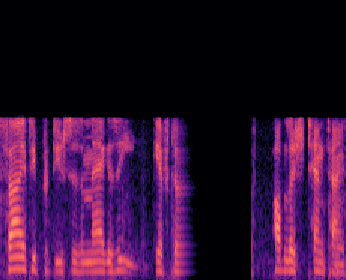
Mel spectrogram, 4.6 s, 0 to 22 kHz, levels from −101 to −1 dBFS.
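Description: Noise suppressor artifacts run through the whole clip. The suppressor pulls the steady background down by about 18 dB in each band, frame by frame. The noise dips between phrases and swells under them. The band stops near 4 kHz, which fits narrowband G.711 call coding.

From 1.77 to 2.08 s comes speech cut by the noise suppressor. It mistakes part of the speech for noise and turns it down by up to about 19 dB. For roughly 150 ms the sound goes faint and swallowed.

From 2.36 to 3.41 s there is a long gap, likely a network dropout. The last sound is stretched into a fading buzz or hiss. Then about 0.78 s of silence follows. About 0.74 s of audio never plays, and delay grows by around 300 ms.

From 3.48 to 4.46 s a jitter buffer speed-up follows. The receiver trims short pitch-period slices over and over to drain the delay it built up. Roughly 100 ms goes. Speech runs at 110% speed, same pitch, and sounds hurried.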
